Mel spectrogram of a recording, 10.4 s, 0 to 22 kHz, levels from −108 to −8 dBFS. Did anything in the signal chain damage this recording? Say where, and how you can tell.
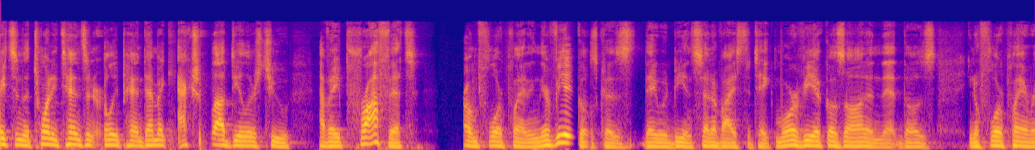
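Yes. Short held buzzes or fading hiss interrupt the speech at 0.97, 1.69, 1.99, 3.13, 5.65 and 5.83 s, each followed by a skip. This is burst packet loss on the network: the receiver stretched the last sound over 60 ms gaps, or 120 ms at 1.99 and 5.65 s, and that speech is gone.

At 4.45 to 4.66 s the sound smears into a decaying tone that thins to silence before resuming with about 180 ms of speech missing. This is likely a long network dropout, with the jitter buffer concealing and then muting while nothing arrived through the Opus call path.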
